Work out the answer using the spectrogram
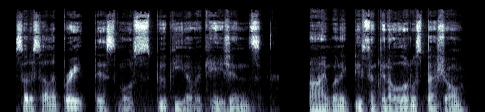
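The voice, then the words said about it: Slightly sick-sounding voice. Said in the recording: “I sound a little sick ... my immune system is on weak”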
